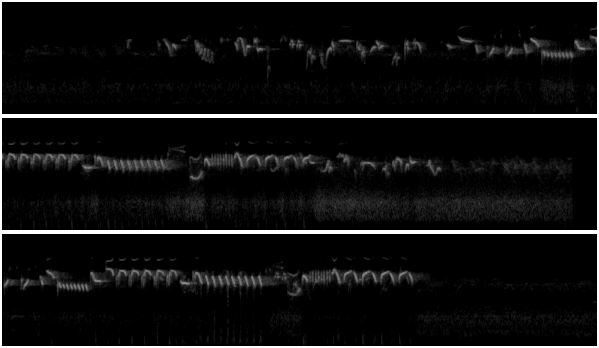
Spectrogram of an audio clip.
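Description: A small songbird singing: quick high chirps and rapid trills, breaking off for a moment about two-thirds through and stopping near the end.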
